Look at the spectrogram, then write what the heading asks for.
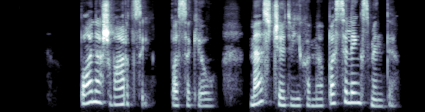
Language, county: Lithuanian, Kaunas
